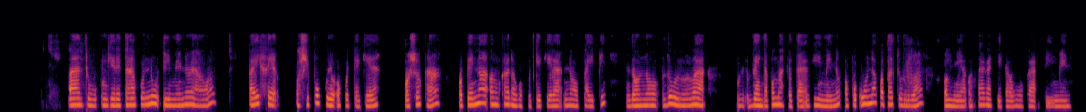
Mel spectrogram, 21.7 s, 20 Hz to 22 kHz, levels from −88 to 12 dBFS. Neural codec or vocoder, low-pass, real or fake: codec, 24 kHz, 3 kbps, HILCodec; 7.2 kHz; fake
